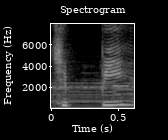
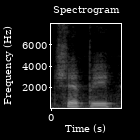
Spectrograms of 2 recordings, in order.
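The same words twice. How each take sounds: First: The voice goes slightly higher on the word. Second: The word is said at a plain, ordinary pitch. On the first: "you raise your voice like a tiny bit" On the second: "I can't say it just chippy"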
